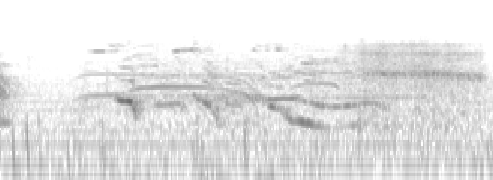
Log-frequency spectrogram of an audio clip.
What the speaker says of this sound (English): The dogs are going to lose their minds for a moment.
